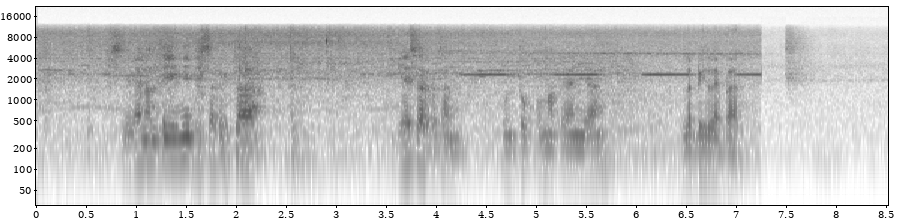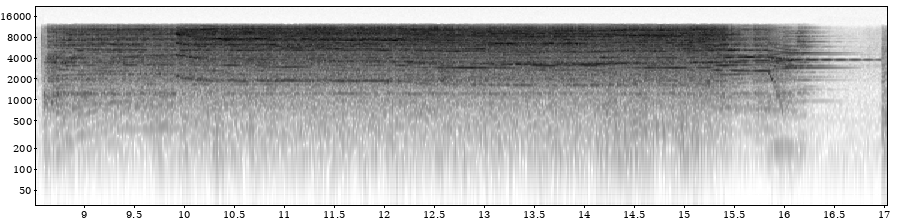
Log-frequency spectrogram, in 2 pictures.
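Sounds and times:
circular saw spinning up: 8.6s - 16.3s
saw screeching through steel: 8.6s - 16.6s.

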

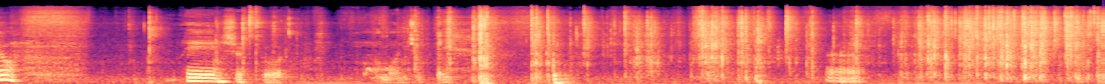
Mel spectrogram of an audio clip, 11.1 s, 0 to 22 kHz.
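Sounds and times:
plastic sleeve crinkling: 2.2s - 3.0s, 3.8s - 11.0s.

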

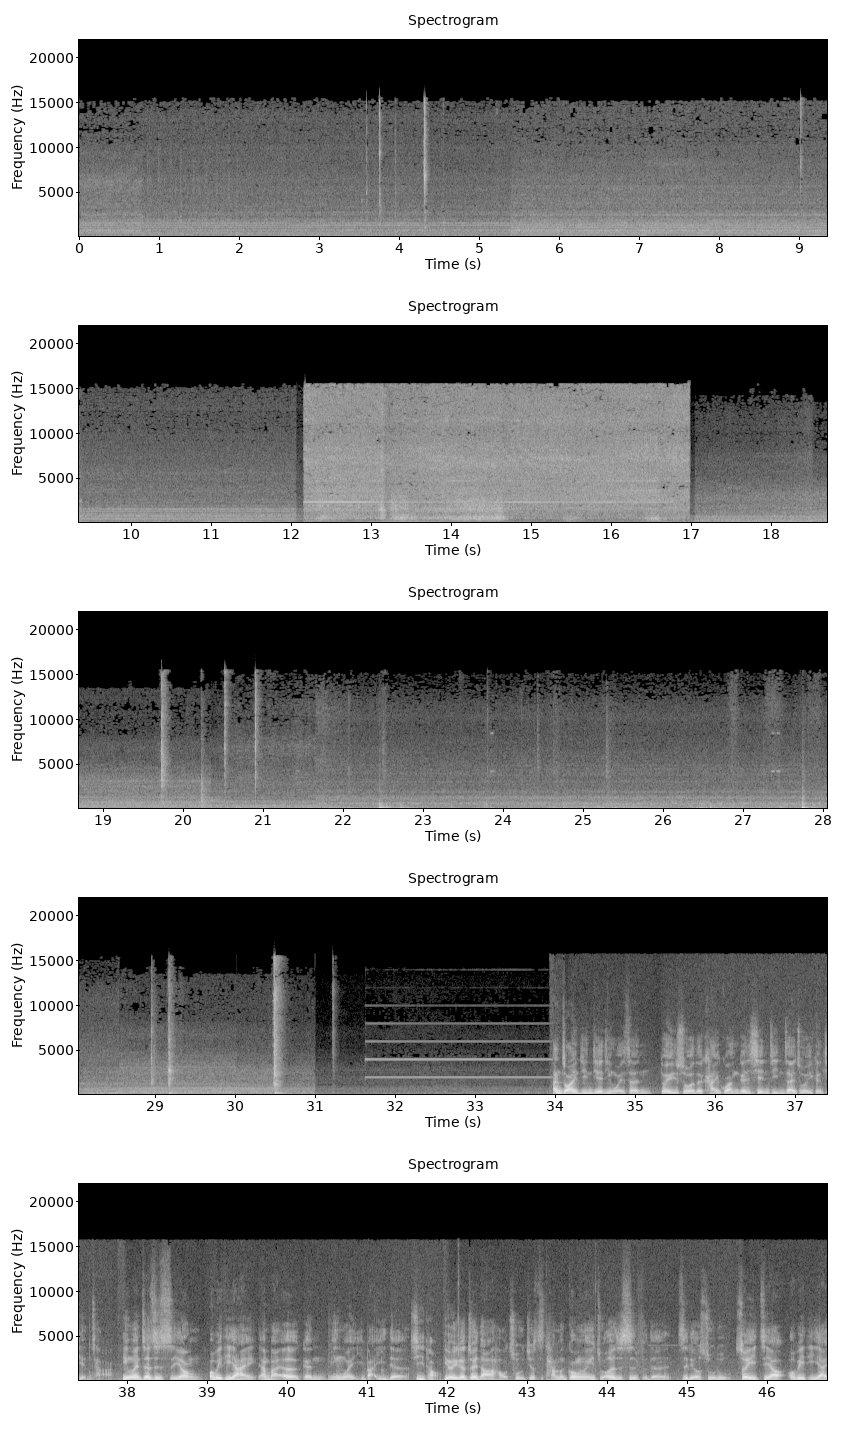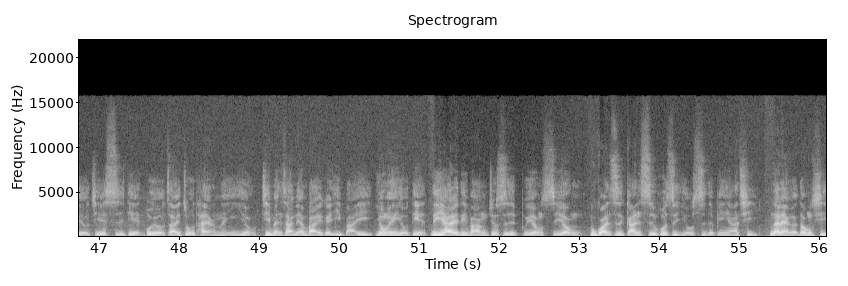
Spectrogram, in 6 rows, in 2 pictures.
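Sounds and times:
cables and tools clicking and knocking: 3.5s - 4.6s
steady electrical hum: 16.3s - 56.0s.

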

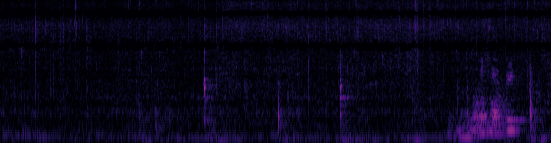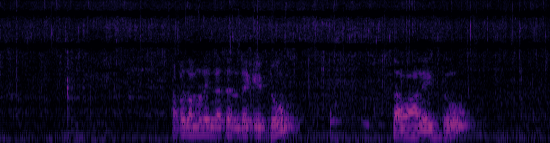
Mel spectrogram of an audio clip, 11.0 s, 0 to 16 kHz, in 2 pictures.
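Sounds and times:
onions sizzling in a pot: 0.0s - 11.0s
spatula knocking pot: 1.4s - 6.5s.

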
